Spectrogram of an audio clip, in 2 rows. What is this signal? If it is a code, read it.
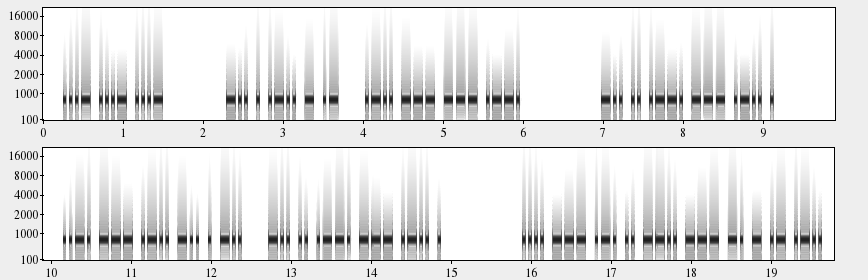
Morse code, heard as a keyed tone, about 32 wpm, 800 Hz. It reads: VVV DELTA LOOP DIPOLE FOLDED DIPOLE HORIZONTAL
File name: fromSMs / FromSMs mp3s / Antennas@30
